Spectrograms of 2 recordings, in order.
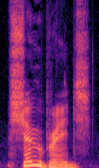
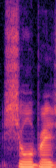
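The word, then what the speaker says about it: Shaugh Bridge: talking about uh me and my dad bickering about the pronunciation of Shawbridge or showbridge which is sh h a u g h.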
